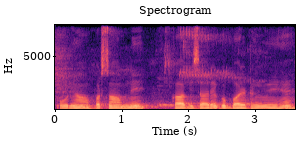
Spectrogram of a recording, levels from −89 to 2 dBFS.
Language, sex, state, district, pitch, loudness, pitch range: Hindi, male, Uttar Pradesh, Shamli, 115 Hz, -18 LUFS, 115-125 Hz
